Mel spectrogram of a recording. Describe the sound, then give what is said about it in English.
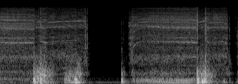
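A power drill bores drainage holes into sturdy plastic, a steady whirring buzz that stops briefly, then starts again and runs on with small changes in loudness. “Next up, we need those drainage holes, don't we, so make sure this doesn't fill with water and drown our plants. And as the plastic is quite sturdy, this time I'm drilling the holes in.”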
